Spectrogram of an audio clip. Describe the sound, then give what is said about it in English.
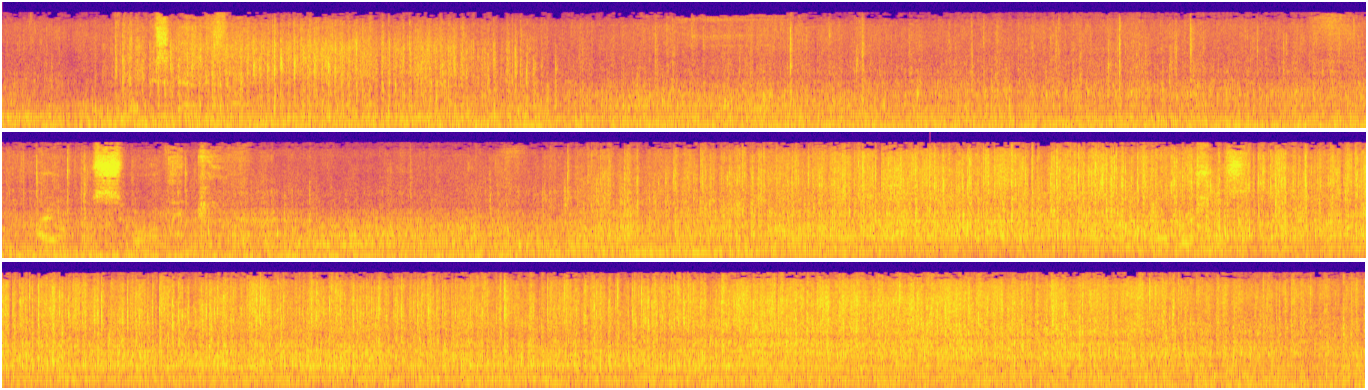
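Big rotating automatic car wash brushes churn and slap against a car as they polish it, heard from inside the car: a loud, steady rumbling whoosh with a deep motor drone underneath, while voices murmur now and then. “Massive leather, I think, brushes that are going to polish the car.”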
